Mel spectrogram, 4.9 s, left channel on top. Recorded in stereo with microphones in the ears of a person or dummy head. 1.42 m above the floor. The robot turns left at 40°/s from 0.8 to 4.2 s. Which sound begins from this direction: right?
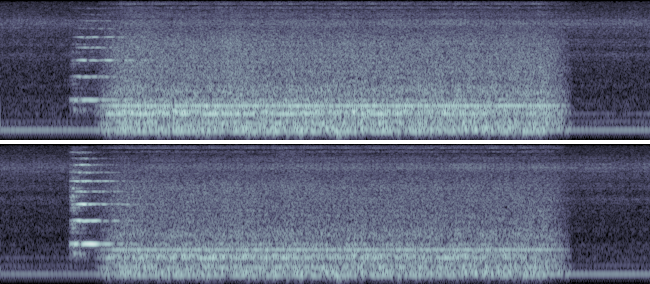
A violin, at 0.5 s.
